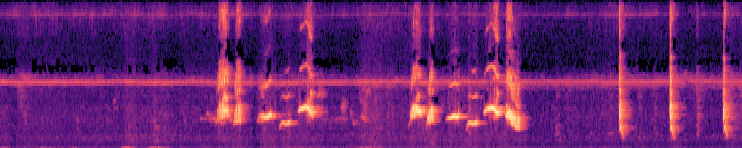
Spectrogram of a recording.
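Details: Long-tailed shrike lure song aimed at getting quiet shrikes to sing: two groups of chattering, squeaky notes separated by a pause, followed by three sharp, evenly spaced clicks.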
